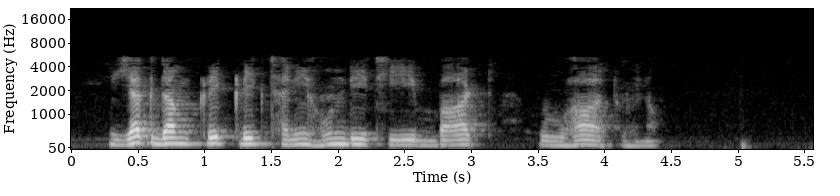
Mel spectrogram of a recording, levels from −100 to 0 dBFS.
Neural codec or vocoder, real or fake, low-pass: none; real; 5.4 kHz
